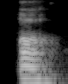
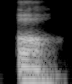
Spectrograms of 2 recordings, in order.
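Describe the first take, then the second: No difference in how they are said.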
